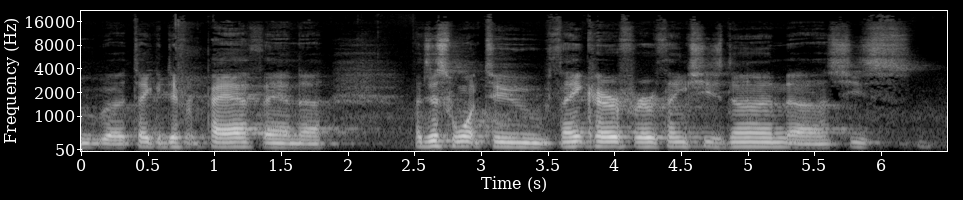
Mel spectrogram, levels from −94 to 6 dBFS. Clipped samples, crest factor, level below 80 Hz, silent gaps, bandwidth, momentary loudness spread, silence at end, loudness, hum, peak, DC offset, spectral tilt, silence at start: under 0.1%; 18 dB; -74 dBFS; none; 17.5 kHz; 14 LU; 0.35 s; -22 LUFS; none; -4 dBFS; under 0.1%; -5.5 dB/octave; 0 s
